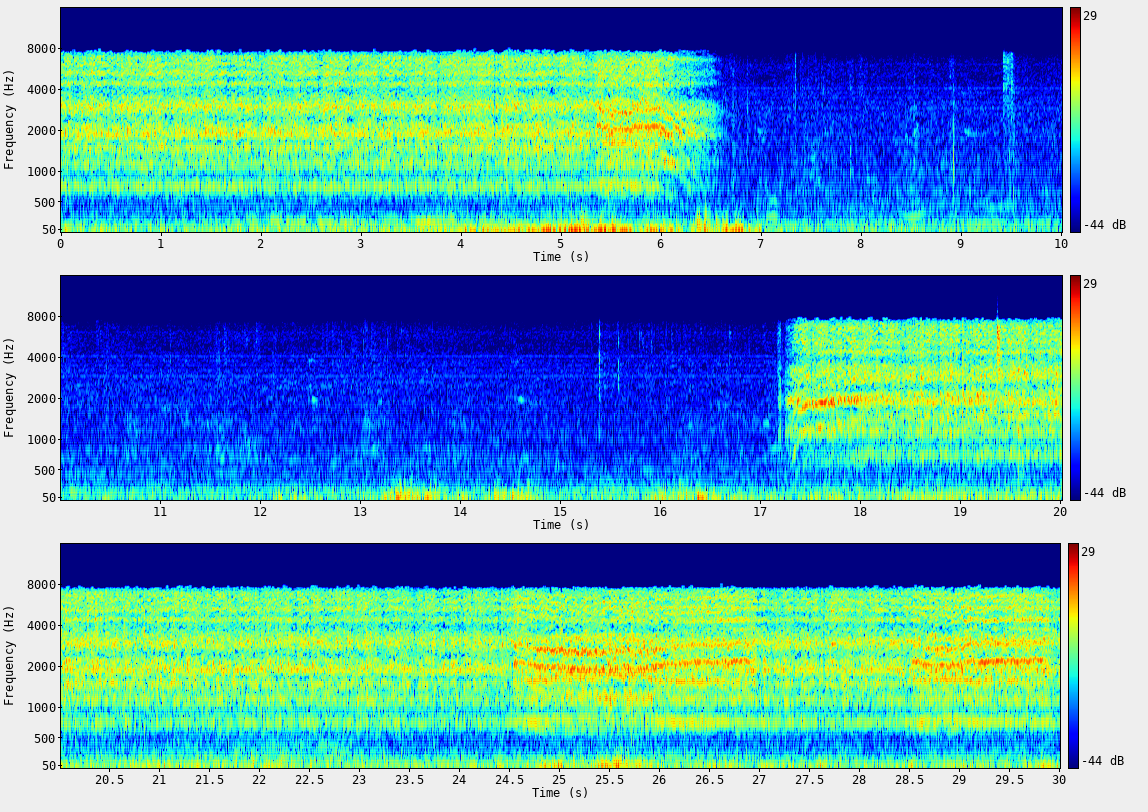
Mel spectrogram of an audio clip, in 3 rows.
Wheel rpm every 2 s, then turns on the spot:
200, 200, 190, 30, 0, 0, 0, 0, 40, 190, 200, 200, 190, 200, 200.
none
